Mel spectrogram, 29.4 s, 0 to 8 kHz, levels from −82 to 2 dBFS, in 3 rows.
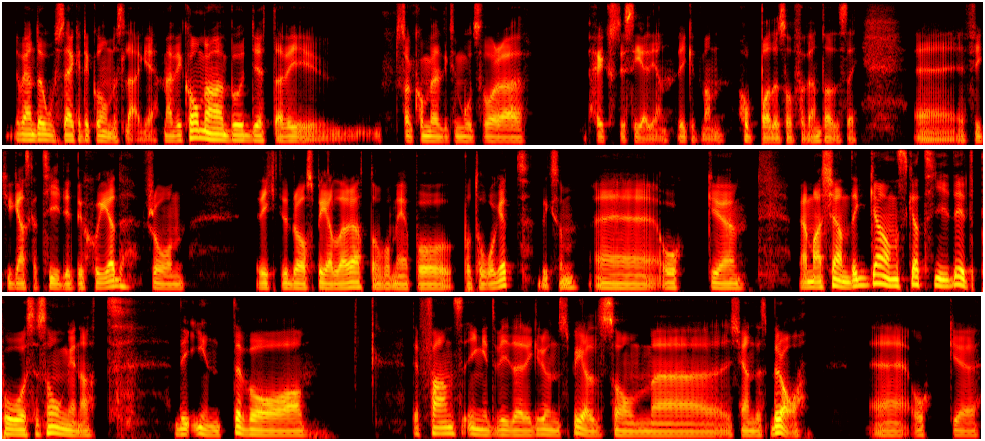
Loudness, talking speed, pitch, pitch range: -23 LUFS, 145 wpm, 95 Hz, 90-115 Hz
